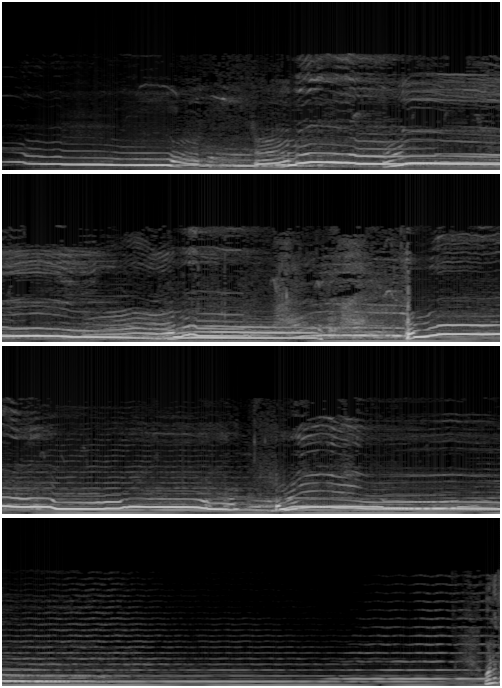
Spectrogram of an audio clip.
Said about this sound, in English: And let me just say, if there's anything in the world of nature that is more primal and moving than the howl of a wolf pack, I have yet to hear it.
